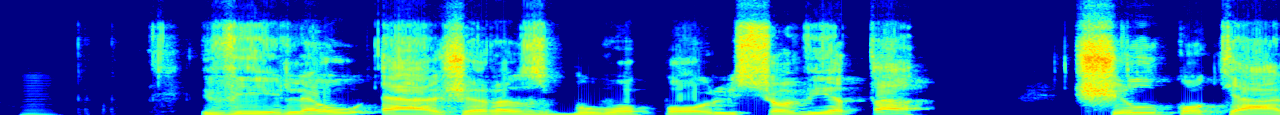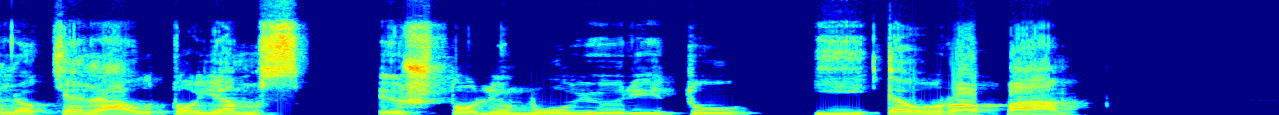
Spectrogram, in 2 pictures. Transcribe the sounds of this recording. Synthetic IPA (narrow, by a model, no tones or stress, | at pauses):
ʋʲeɪlʲɛʊæːʒʲɛɾɐs̬bʊʋoːpoːlʲsʲoːʋʲiɛt̪ɐ | ʃʲɪlˠkoːkʲæːlʲoːkʲɛlʲæˑʊt̪oːjɛms | ɪʃt̪oːlʲɪmuːjuːɾʲiːt̪uː | iːɛʊɾɔpɑː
